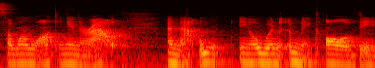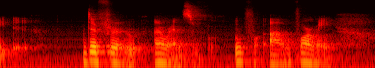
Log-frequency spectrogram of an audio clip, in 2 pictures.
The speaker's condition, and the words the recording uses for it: Stuttering. And also a PSA, I'm a person who stutters, so that will most likely come out.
